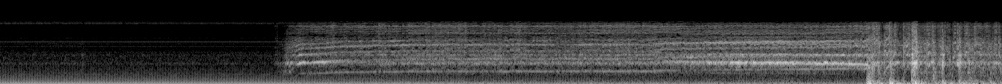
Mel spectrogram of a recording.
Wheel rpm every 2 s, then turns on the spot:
0, 70, 160, 160, 150.
none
